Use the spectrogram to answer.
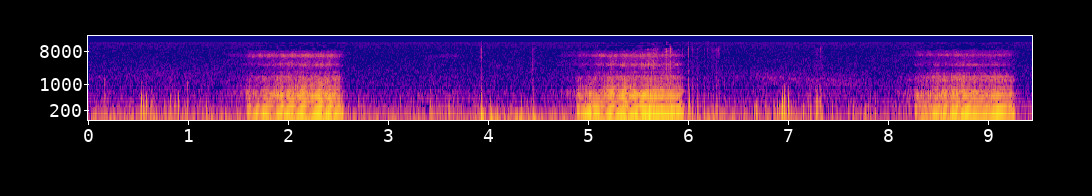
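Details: Staffy dog snoring: three low, buzzing snores on breathing in, about 18 a minute, with quiet pauses between them.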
